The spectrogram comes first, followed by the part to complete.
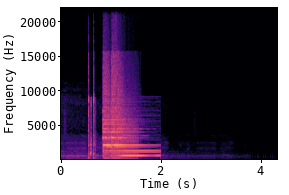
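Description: Subscribe-animation sound effects: two quick mouse clicks, then a loud bell ding that rings for about a second and cuts off suddenly.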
